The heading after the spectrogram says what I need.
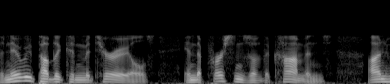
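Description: Nothing faulty can be heard in this speech recording.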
